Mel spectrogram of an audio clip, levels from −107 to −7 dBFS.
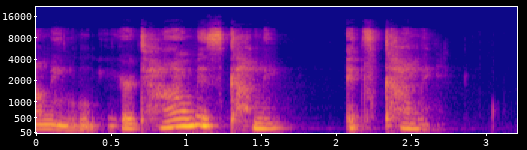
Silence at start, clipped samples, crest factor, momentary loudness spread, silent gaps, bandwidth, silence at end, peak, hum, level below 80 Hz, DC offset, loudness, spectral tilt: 0 s; under 0.1%; 18 dB; 15 LU; none; 11.5 kHz; 0.6 s; -16 dBFS; none; -72 dBFS; under 0.1%; -33 LUFS; -5 dB/octave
